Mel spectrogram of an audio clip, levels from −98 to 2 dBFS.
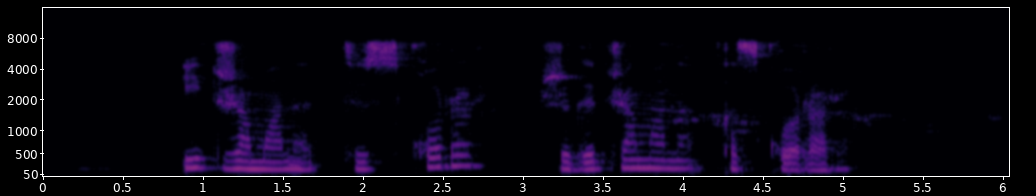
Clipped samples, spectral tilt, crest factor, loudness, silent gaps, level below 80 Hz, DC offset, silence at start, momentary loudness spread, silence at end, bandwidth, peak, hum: under 0.1%; -4 dB/octave; 20 dB; -62 LUFS; 1.76-1.88 s, 2.85-3.11 s; under -90 dBFS; under 0.1%; 0.85 s; 9 LU; 0.95 s; 7.6 kHz; -46 dBFS; none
